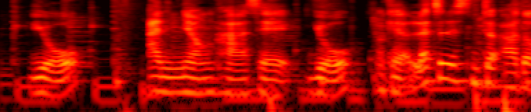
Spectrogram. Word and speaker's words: 요: this as for me the last syllable sounds like you know you is the thong that means your sounds start from very short and unclear why sound and move on to the next sound or like yo yo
